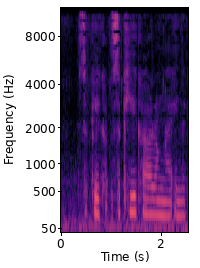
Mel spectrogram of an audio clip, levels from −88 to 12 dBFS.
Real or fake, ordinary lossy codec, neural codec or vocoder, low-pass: real; AAC, 32 kbps; none; 10.8 kHz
